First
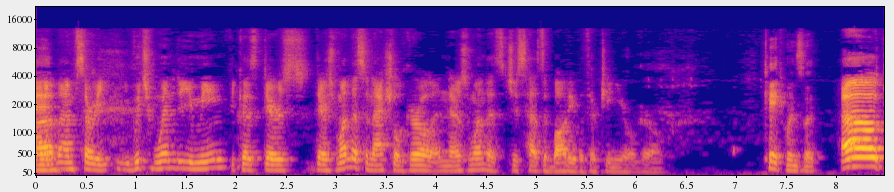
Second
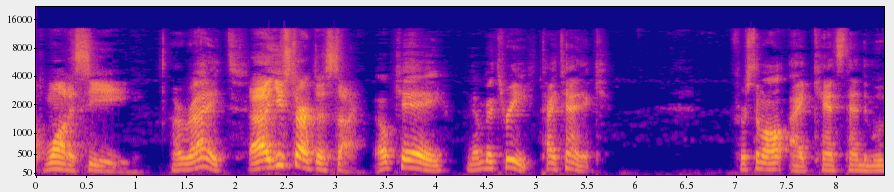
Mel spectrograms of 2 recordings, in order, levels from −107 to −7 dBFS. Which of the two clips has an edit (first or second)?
second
